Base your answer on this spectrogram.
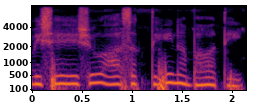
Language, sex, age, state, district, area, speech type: Sanskrit, female, 18-30, Karnataka, Belgaum, urban, spontaneous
